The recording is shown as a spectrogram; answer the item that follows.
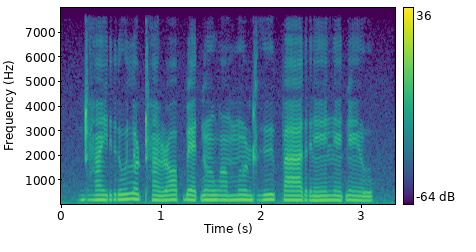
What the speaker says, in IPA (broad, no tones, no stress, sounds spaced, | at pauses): ɖʱ ã i̯ r u l o ʈʰ ã ɭ ɔ ɓ ɛ ɗ õ w ɔ̃ m ũ ɖʱ ɨ p a r ẽ n ẽ ɗ ẽ u̯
